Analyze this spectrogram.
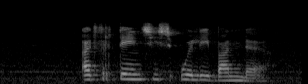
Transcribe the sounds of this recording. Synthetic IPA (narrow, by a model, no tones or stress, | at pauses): ʔɐtvərtɛnsisuəlibɐndə̰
